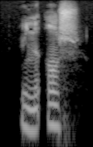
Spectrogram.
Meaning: 1. hip 2. coxa
- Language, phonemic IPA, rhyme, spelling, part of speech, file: French, /ɑ̃ʃ/, -ɑ̃ʃ, hanche, noun, Fr-hanche.ogg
